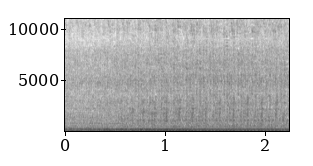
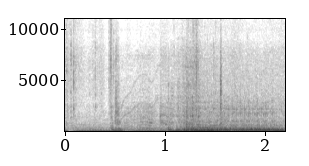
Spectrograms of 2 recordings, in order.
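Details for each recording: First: Chinese car with diesel-sounding engine, bought at the bottom of the market suspected of an engine knock: smooth steady idle with an even beat, no audible knock or tick; runs fine, like almost new. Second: Chinese sedan: engine catches after short crank into rough, clattery idle with faint diesel-like rattle; cause unknown.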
